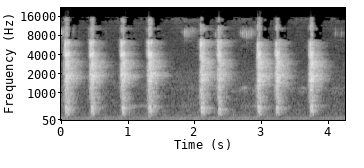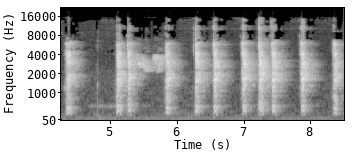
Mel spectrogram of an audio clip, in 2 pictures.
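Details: Red-bellied squirrel calls used as a decoy sound: a rapid, insistent volley of about twenty-eight harsh chucks in eight seconds. They come in bursts of two to four, with a brief rising squeal midway, over a constant low hum.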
